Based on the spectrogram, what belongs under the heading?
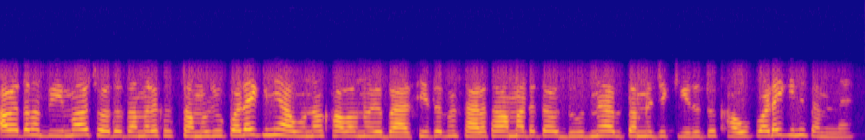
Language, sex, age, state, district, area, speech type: Gujarati, female, 18-30, Gujarat, Narmada, urban, conversation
